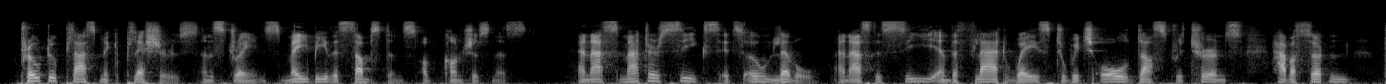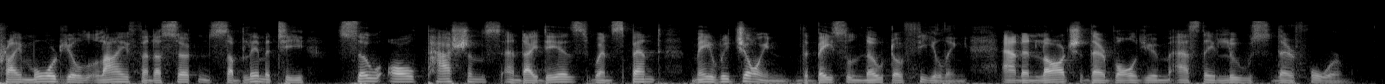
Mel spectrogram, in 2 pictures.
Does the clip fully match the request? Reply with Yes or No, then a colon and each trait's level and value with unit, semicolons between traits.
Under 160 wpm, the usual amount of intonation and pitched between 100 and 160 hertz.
Yes: slow, 135 wpm; average, 4.1 semitones; low, 105 Hz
